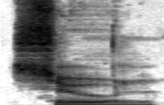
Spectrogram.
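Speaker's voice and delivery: low, drawn-out ominous word; quiet, deep and foreboding; deep rumbling voice. Acted. Mysterious voice tells Iris when, deep and rumbling. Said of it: "As the voice says".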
